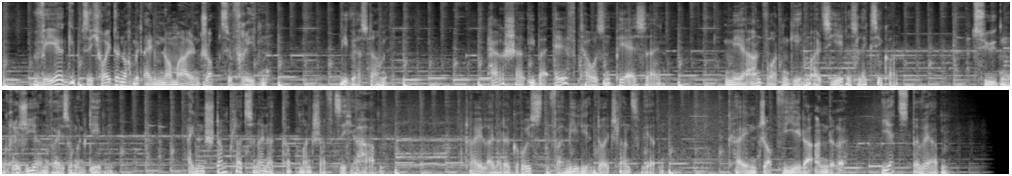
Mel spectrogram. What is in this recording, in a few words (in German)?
werbung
